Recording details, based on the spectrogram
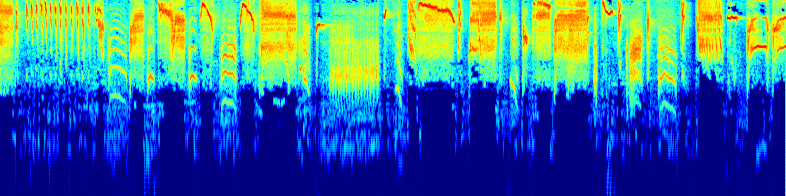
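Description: A violaceous euphonia sings a fast, varied jumble of high chips, dry rattles, and short arched whistles, run together almost without pause.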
